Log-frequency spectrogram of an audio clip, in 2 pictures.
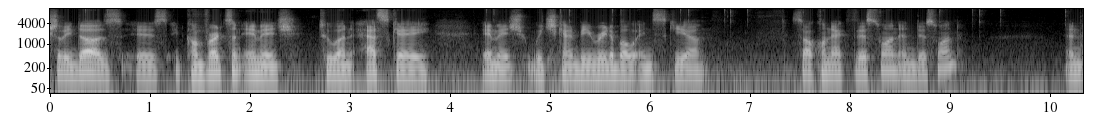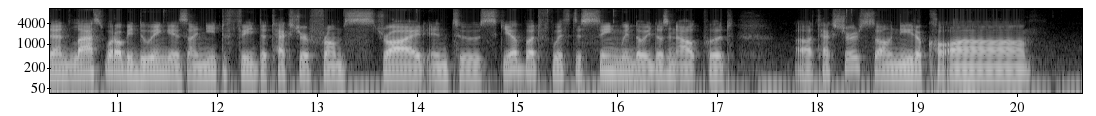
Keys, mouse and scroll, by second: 7.2-8.2 drag.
